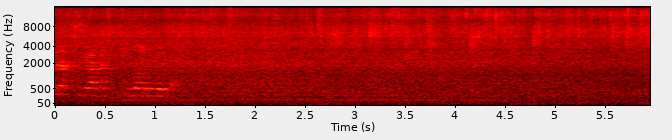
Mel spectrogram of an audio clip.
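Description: Steady rain falls during a storm in Nainital, a dense even hiss throughout with a few brief voices and noises near the start.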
